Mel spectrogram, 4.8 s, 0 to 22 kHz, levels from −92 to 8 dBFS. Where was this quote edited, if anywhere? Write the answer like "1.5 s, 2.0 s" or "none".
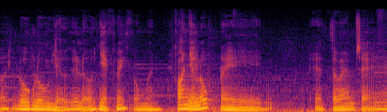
2.0 s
